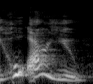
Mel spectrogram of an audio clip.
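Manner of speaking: ordinary delivery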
